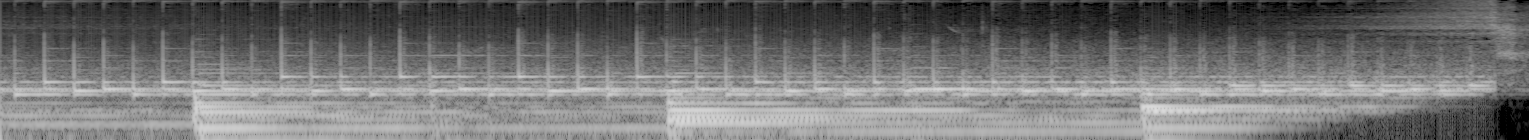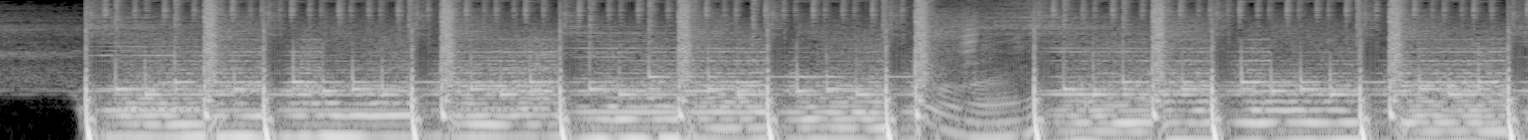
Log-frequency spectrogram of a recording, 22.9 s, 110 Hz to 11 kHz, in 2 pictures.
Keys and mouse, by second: 11.4 Delete, 11.4 middle click, 12.1-13.5 middle drag, 13.6 middle click, 13.9 middle click, 21.2 middle click, 22.1-22.9 middle drag.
